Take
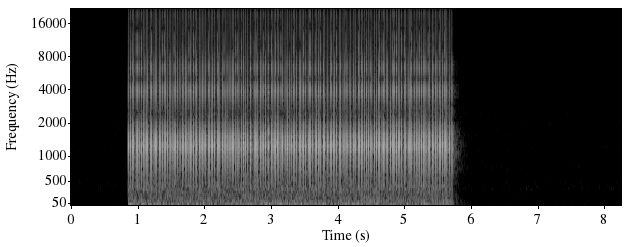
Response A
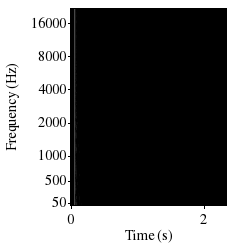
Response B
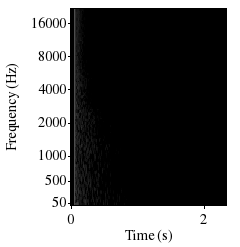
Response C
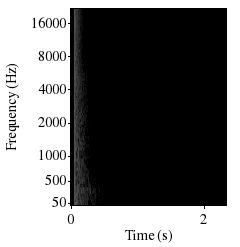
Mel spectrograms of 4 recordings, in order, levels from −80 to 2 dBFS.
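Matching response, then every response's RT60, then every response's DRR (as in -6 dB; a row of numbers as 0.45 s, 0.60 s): A; 0.45 s, 2.6 s, 0.65 s; 15.0 dB, 6.0 dB, 1.0 dB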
